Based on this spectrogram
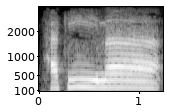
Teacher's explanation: يقرأ مثلا: إن الله كان عليما حكيما، ما هذا خطأ، حكيما، الألف تمد بمقدار حركتين، هذه الألف المبدلة من التنوين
